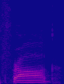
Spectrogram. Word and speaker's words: frog: Então, só seria assim, frog, bog, Então, é entre o O e o A, né? Não é o A e não é o ou O, é A. Seria uma coisa assim. Então, frog, bog. Essas seriam as pronúncias ideais.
